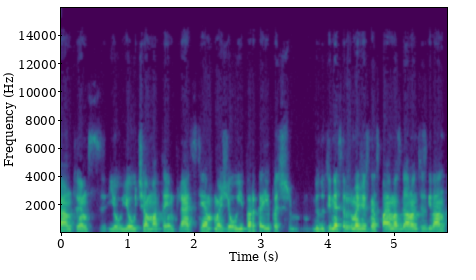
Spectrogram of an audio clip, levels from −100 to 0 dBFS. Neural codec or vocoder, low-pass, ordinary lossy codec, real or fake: none; 14.4 kHz; MP3, 96 kbps; real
